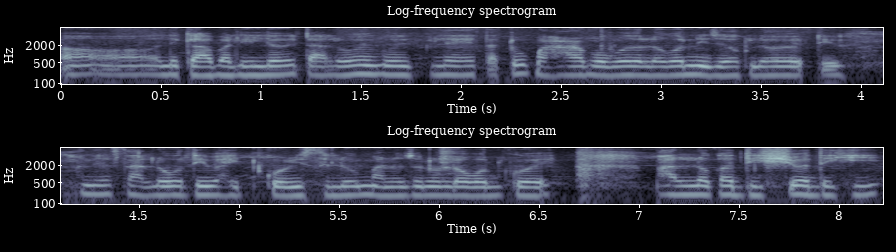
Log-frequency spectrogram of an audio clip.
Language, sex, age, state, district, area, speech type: Assamese, female, 18-30, Assam, Charaideo, rural, spontaneous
